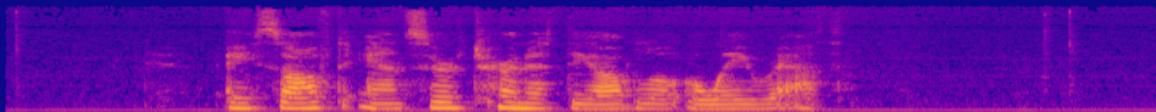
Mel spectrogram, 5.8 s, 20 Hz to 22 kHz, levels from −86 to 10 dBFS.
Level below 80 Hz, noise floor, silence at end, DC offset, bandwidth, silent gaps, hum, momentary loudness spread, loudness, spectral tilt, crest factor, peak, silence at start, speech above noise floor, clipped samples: -56 dBFS; -51 dBFS; 1.6 s; under 0.1%; 17 kHz; none; none; 8 LU; -18 LUFS; -6 dB/octave; 18 dB; -2 dBFS; 1.15 s; 33 dB; under 0.1%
